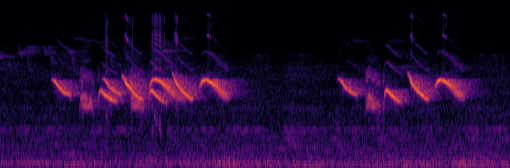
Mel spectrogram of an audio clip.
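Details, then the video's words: Singing in captivity and answering another bird, a green-winged saltator gives two loud phrases of fast, slurred whistles that swoop up and down, the first longer than the second, with little background noise. "Trinca Ferro Cantando"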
